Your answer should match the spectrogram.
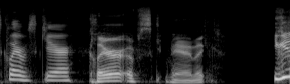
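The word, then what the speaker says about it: Clair Obscur: It's not Obscura. Oh my god. No, I don't think so. It's spelled O P S. No. Yeah, you're right. U obscure, but I keep saying clear obscure. It's clear obscure.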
